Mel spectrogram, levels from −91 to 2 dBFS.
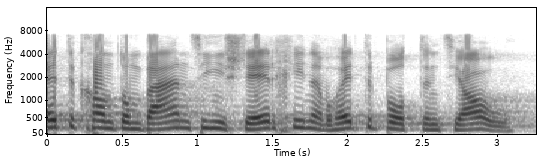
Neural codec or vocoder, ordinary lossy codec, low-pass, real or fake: none; none; 7.2 kHz; real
